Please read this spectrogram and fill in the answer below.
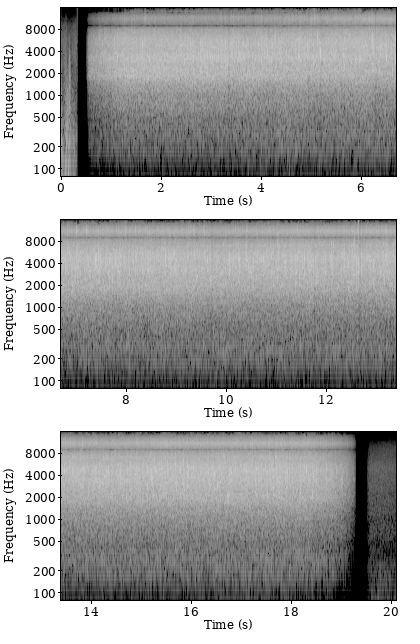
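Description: Heavy rain pouring down in a dense, steady hiss. It begins about half a second in and cuts off abruptly near the end.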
